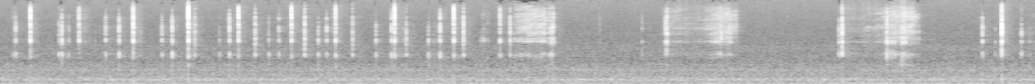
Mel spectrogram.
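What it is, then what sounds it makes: Plastic nail polish remover bottle. A medium white, translucent plastic nail polish remover bottle with a black cap, hollow and partly filled with liquid, is held in both hands, rotated, and tapped and scratched with painted fingernails. Quick, dry, bright clicks come in rapid runs, broken by a few longer hissing scratch passes, over a steady low hum. The taps are sharp and quiet, with no ring after each one.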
